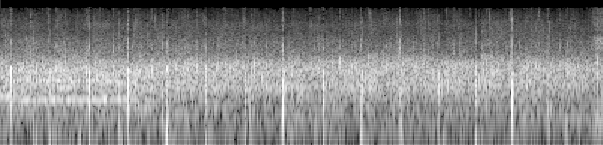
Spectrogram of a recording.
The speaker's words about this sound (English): There'll be a chance for some more applause a little bit later as well.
